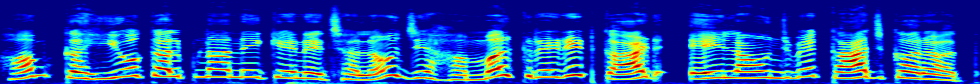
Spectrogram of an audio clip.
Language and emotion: Maithili, surprised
